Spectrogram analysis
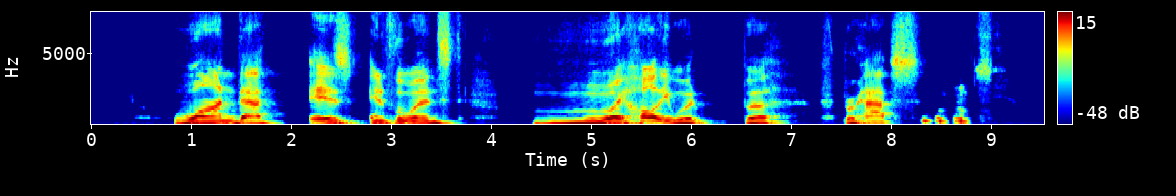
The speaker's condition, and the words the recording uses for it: Stuttering. So first I learned a breathing technique to help me control the stuttering.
